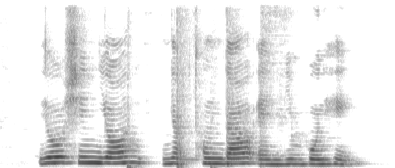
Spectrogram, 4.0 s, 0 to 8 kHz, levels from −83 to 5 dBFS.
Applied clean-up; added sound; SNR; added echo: classical method log-MMSE.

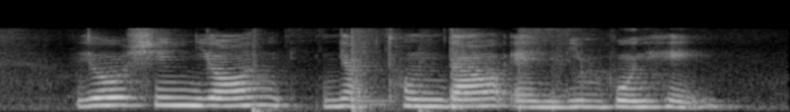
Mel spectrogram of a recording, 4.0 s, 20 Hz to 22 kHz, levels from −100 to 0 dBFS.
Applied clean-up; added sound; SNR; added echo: none; Drum / Drum kit; 15 dB; none.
